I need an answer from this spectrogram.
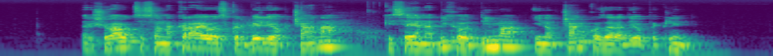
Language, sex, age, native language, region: Slovenian, male, 30-49, Slovenian, Gorenjska region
